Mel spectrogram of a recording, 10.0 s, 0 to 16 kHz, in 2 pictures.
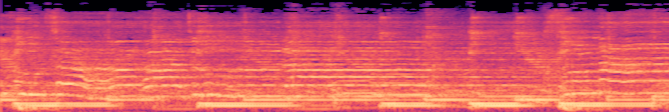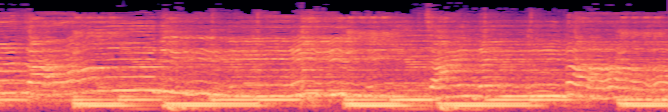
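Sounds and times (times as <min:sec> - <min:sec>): instrumental accompaniment: 0:00.0 - 0:10.0
woman singing folk melody: 0:00.0 - 0:10.0.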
